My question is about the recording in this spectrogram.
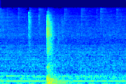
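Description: A single sharp knock a little under a second in, over a steady low hum.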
